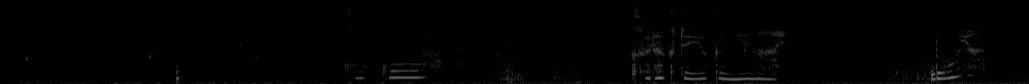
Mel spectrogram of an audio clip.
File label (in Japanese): 耳舐め, ASMR; 隷属化スキルで無理やりぐっぽり耳舐め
